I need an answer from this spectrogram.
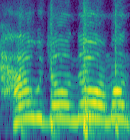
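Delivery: very high-pitched, furious screaming. Recounting an argument in the middle of the store, retelling screaming. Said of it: "I'm screaming in the middle of the store".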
